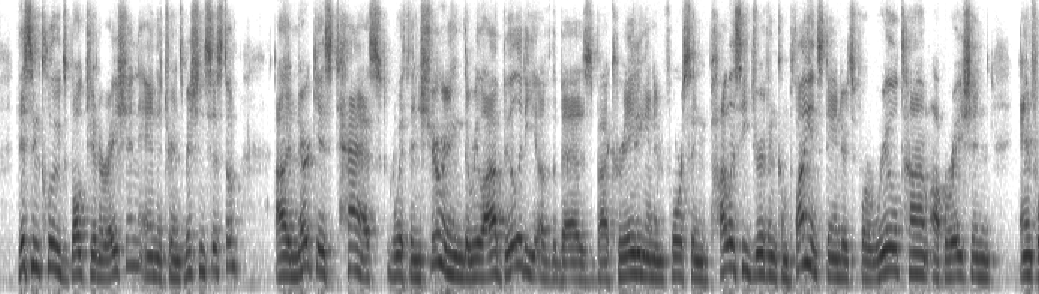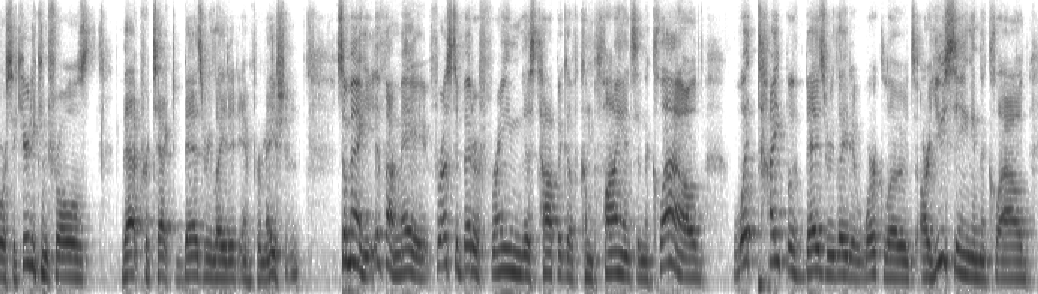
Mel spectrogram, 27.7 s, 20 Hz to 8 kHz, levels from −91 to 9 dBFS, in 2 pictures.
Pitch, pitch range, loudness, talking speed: 145 Hz, 130-170 Hz, -18 LUFS, 150 wpm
